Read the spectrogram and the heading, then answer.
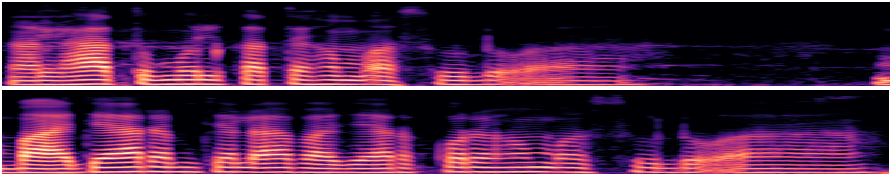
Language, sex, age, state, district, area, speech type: Santali, female, 60+, Odisha, Mayurbhanj, rural, spontaneous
